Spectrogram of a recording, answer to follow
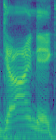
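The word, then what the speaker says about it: Gynoug: And finally, as a little bonus, is a classic retro game called Gynig, or I like to pronounce it Gnog, but Gynig apparently.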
